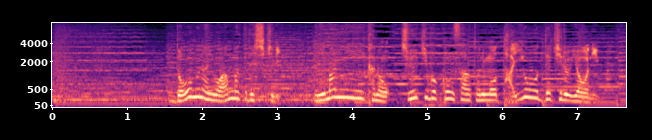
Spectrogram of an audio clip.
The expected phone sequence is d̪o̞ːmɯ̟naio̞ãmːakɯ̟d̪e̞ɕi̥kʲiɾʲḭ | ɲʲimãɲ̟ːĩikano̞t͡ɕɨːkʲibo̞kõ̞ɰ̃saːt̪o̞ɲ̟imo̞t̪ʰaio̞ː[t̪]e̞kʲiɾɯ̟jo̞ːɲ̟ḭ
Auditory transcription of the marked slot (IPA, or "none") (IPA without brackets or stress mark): d̪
